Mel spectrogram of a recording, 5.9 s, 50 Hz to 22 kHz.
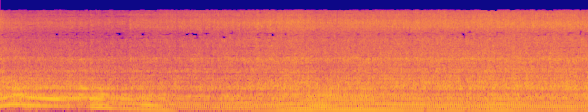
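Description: Lamborghini Aventador's V12 engine flaring high as it fires up, then the revs falling away over about two seconds and settling into a steady idle.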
